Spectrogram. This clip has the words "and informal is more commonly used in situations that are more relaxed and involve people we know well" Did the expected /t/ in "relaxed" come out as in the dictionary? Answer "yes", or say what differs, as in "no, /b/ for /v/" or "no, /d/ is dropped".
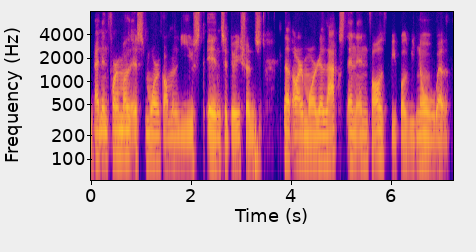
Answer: yes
